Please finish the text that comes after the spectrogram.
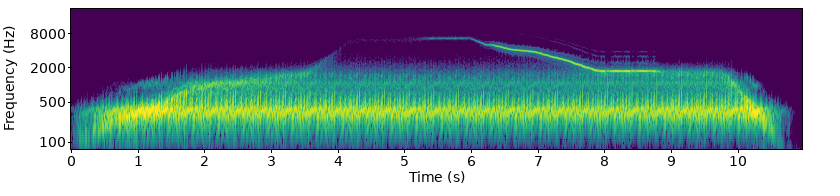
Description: Filtered Feedback 06.wav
